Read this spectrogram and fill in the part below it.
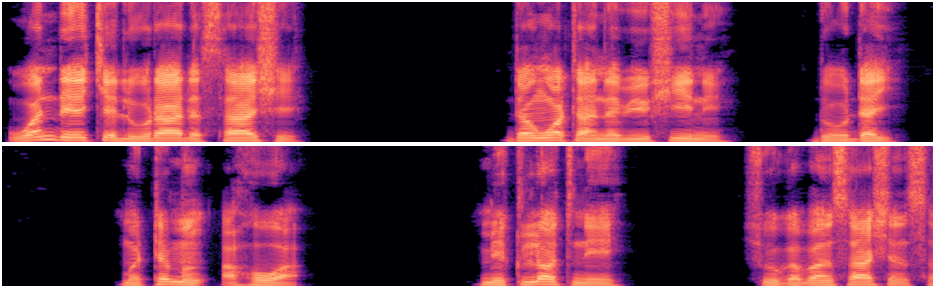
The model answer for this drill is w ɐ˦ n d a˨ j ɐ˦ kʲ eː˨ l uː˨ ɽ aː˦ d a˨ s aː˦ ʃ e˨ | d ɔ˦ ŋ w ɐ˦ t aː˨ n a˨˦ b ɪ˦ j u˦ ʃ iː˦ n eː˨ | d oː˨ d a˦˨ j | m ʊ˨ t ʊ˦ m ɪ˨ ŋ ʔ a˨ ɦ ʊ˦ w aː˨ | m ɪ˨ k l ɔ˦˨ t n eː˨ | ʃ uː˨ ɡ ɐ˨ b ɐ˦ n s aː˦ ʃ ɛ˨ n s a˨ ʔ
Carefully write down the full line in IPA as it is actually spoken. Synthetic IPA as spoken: w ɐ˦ n d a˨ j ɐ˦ kʲ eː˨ l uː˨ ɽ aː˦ d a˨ s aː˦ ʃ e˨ | d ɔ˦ ŋ w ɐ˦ t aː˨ n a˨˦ b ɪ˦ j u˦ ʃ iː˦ n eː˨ | d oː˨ d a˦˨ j | m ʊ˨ t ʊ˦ m ɪ˨ ŋ ʔ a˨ ɦ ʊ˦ w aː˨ | m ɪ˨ k l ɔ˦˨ t n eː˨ | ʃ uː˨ ɡ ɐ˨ b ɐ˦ n s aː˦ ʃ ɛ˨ n s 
